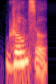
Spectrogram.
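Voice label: "groundsel", Indian English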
